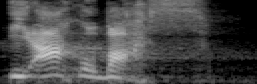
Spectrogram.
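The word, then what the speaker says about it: Iakobos: James is actually not the way it would have been pronounced in the Greek that the New Testament was written in. It actually was pronounced Iakobas.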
